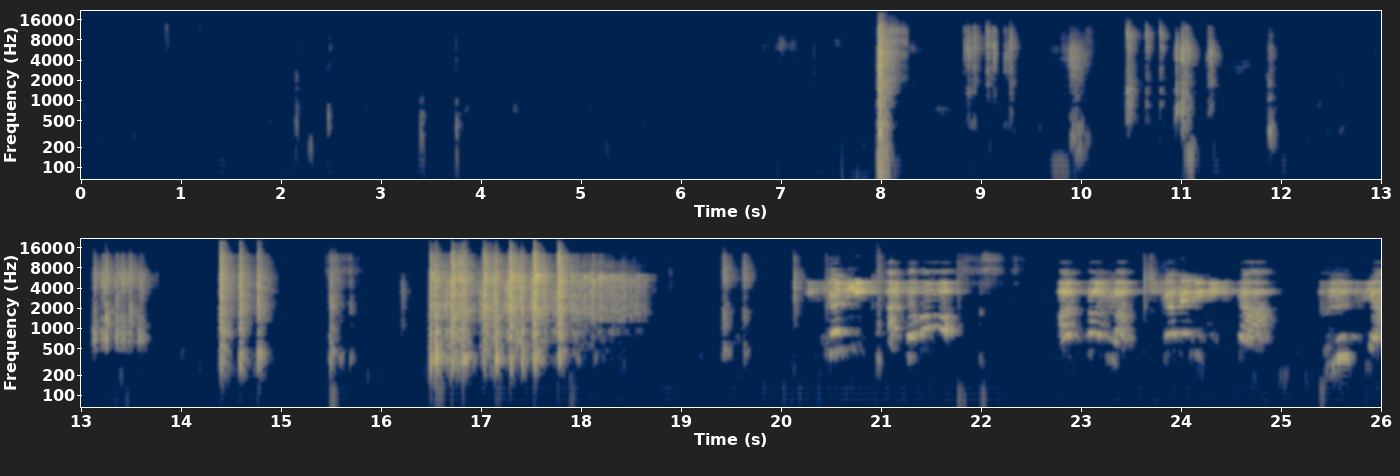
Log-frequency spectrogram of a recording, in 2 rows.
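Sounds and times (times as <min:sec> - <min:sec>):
toy pieces knocking: 0:13.1 - 0:13.7, 0:14.4 - 0:14.9, 0:16.5 - 0:18.8
plastic clicks and taps: 0:14.4 - 0:14.9
plastic pieces clattering: 0:16.5 - 0:18.7.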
